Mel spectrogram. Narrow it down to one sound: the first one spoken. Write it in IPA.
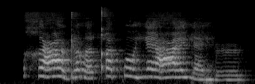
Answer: χ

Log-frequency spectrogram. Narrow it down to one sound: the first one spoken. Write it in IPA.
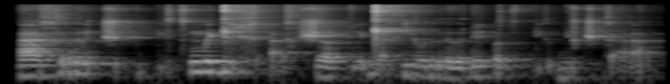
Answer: a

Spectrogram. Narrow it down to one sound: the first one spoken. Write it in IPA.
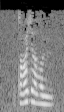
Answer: tˤ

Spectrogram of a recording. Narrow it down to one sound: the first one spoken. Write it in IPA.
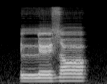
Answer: lː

